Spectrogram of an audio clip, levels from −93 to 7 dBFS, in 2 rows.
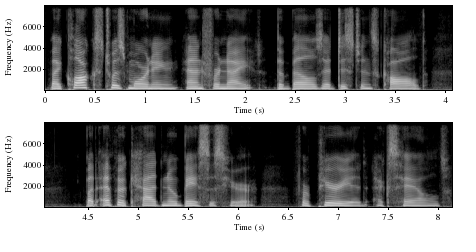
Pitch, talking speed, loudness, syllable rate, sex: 185 Hz, 160 wpm, -20 LUFS, 4.7 syllables/s, female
